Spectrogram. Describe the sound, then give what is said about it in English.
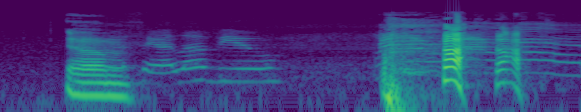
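A cat meows several times in short, wavering calls, a longer drawn-out cry followed by a louder burst of quick, higher meows, sounding slightly tinny as it plays from a Cat Finds video being watched. “Sorry, no, you bored me, so I started watching Cat Finds.”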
